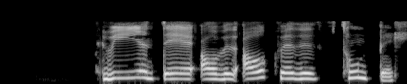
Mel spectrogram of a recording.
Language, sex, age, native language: Icelandic, male, 8, Icelandic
